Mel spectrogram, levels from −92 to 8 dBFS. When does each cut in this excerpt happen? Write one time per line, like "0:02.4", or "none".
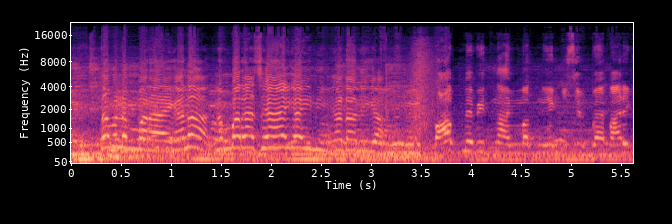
0:03.5

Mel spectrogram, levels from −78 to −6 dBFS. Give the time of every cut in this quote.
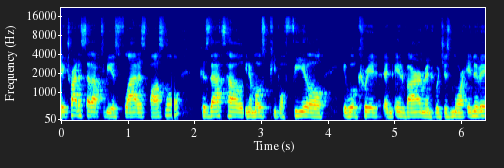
0:02.7
0:05.0

